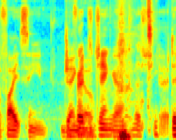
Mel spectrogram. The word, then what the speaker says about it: Django: Uh, the Jango fight scene. Django. The Jango. That's the Jango. The D is silent right there.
